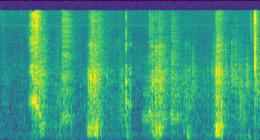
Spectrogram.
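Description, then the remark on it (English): Crisp, airy crunching of crispy Watsits cheese puff snacks being chewed, with about six or seven bursts of crackly crunches in an uneven rhythm, fairly quiet, with no talking. “He's pissing quickly because he knows I'm in here smashing the crispy Watsits.”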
